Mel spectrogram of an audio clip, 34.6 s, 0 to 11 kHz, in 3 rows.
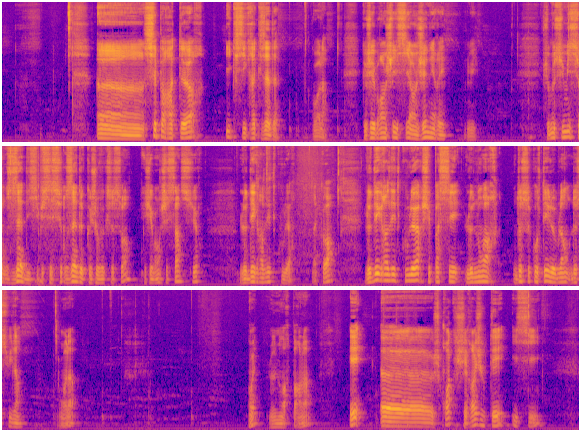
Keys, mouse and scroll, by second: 8.5 click, 10.8-11.3 scroll up 1, 11.3-14.3 middle drag, 14.3 click, 16.8-19.8 middle drag, 20.1-25.2 drag, 26.9-29.9 drag.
